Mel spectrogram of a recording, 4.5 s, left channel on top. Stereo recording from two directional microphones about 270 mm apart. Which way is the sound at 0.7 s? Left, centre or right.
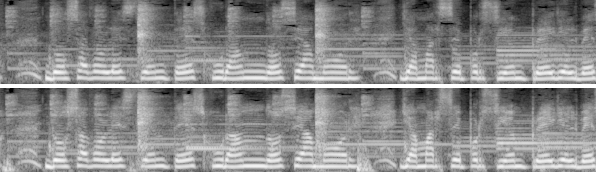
Centre.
